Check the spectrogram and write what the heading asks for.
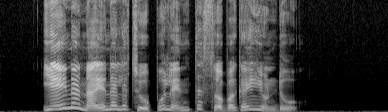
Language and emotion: Telugu, neutral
